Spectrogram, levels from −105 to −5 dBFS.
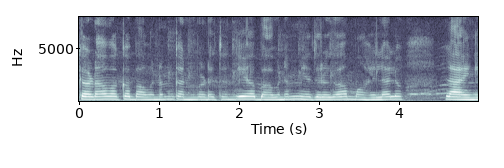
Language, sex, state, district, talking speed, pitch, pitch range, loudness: Telugu, female, Andhra Pradesh, Chittoor, 120 wpm, 240 Hz, 230-255 Hz, -16 LUFS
